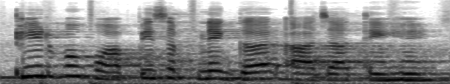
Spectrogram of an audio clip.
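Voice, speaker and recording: Female narrator for a children's bird tale; very high voice, long hall reverb over music. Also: lively intonation, measured pace. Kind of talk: scripted children's story narration.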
